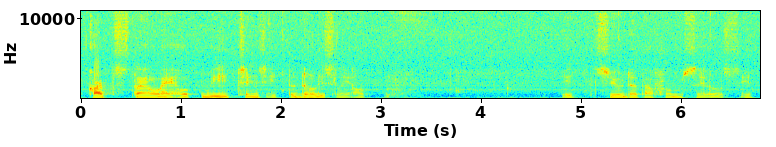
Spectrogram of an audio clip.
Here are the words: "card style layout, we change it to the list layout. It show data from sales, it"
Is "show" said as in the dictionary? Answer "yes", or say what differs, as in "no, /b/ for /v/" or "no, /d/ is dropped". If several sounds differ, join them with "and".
no, /s/ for /ʃ/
